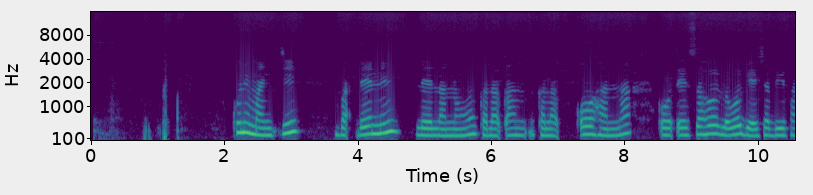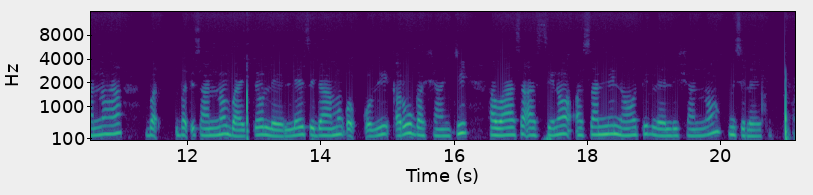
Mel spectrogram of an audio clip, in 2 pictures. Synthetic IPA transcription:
kʊnɪmɐnt͡ʃɪ | bɐɗe̞ːnːɪ | le̞ːlːɐnːɔhu | kɐlɐkʼːoːɦɐnːɐ | kʼoːt̪ʼe̞ːsːɐɦolɔwɔɡe̞ːʃːɐbiːfɐnːɔhɐ | bɐt̪ʼɪsɐnːɔbɐjt͡ʃʼːɔle̞ːlːesɪd̪aːmɔkʼɔkʼːɔbɪkʼɐɾuɡɐʃːant͡ʃːɪ | hɐwaːsɐːsːɪnɔʔɐsɐnːɪnoːt̪ɪle̞ːlːɪʃɐnːɔmɪsɪle̞ːt̪ɪ

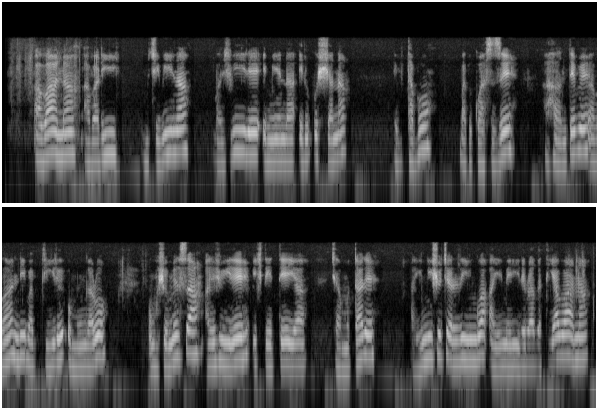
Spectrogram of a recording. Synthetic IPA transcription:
aβaːnaːβaɾi | omuciβiːna | βaʒwiːɾe̞ːmje̞ːndaʔe̞ɾikuʃi̥ʃana | eβitaβo̞ | βaβikwaːt͡size̞ | ahante̞βe̞aβaːndiβaβitʰiːɾe̞ʔo̞muːŋɡaɾo̞ | omuʃo̞me̞saːʒwiːɾe̞ːci̥te̞ːte̞ja | caːmutaɾe̞ | ajiniːʃo̞caɾiɾiːŋɡwaʔːje̞me̞ɾiːɾe̞ɾehaɡatijaβaːna

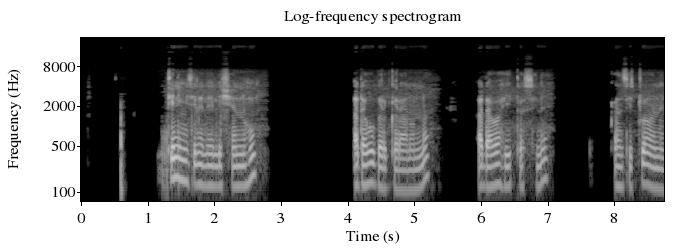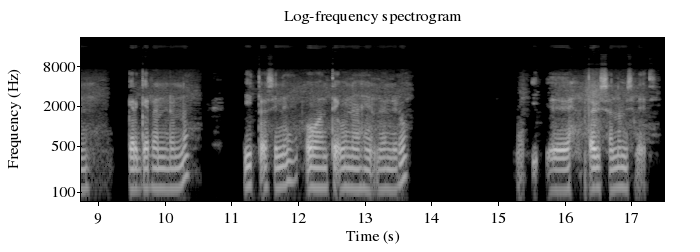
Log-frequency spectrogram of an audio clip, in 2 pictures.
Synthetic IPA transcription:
t̪ɪnɪmɪsɪlɛleːlːɪʃɐnːɐɦʊ | ʔɐd̪ɐwʊɡɐɾɡɐɾanɔnːɐ | ɐd̪ɐwɐɦiːt̪ːʊɐsːɪnɛ | kʼɐnsɪt͡ʃːʊanɛn | ɡ̥ɐɾɡɐrːɐnːɪɾɔnːɐ | hiːt̪ːʊɐsɪnɛɔwant̪ːɛʔʊjnaɦʔnːɪɾɔ | t̪ʼɐbɪsːɐnːɐmɪsɪlḛːt̪ɪ̥

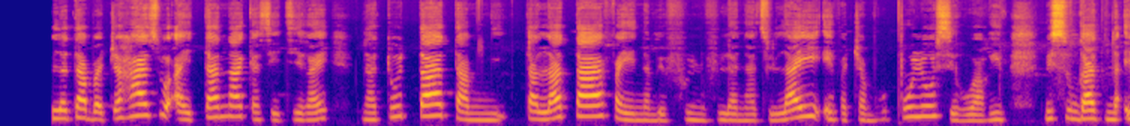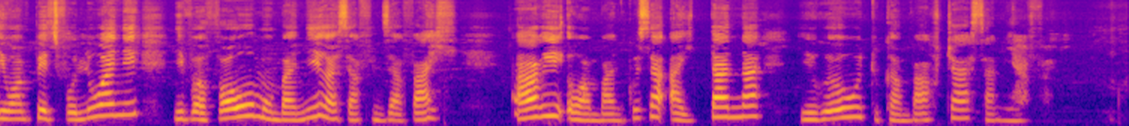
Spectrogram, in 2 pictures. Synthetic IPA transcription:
lat̪abaʈ͡ʂəɦazuʔait̪anəkaset̪iɾaj | nat̪ut̪ət̪aminit̪alat̪əfaenambefulunivulanad͡zulajefaʈ͡ʂambuupulusiɾuaɾivəmisuŋɡat̪inaʔewamipet͡sivoluaninivavowmumbaniɾazafind͡zavahi̥ | aɾiewambanikusəʔait̪anə | iɾewd̪̥ukambaɾu̥ʈ͡ʂəsamiafə̥

